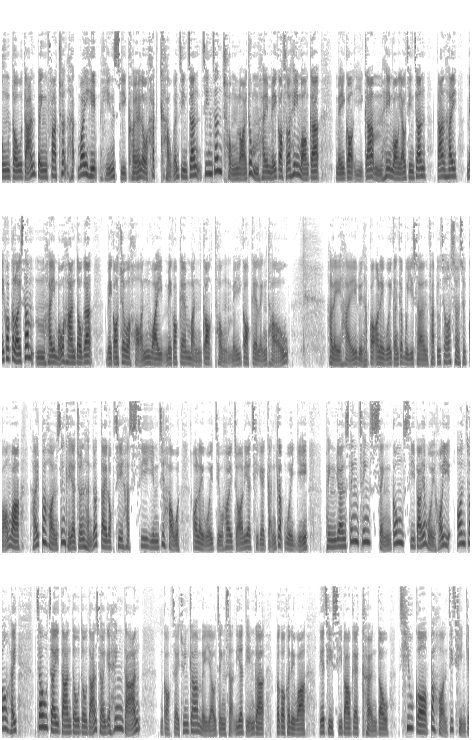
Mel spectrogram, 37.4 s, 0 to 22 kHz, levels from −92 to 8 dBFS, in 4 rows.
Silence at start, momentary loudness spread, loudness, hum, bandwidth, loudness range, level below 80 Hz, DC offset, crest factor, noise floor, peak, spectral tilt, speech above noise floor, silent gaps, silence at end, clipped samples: 0 s; 8 LU; -24 LUFS; none; 11.5 kHz; 6 LU; -62 dBFS; under 0.1%; 20 dB; -50 dBFS; -4 dBFS; -5 dB/octave; 27 dB; none; 0 s; under 0.1%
